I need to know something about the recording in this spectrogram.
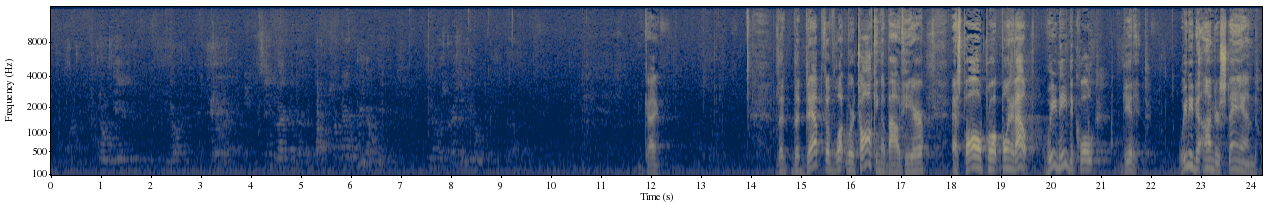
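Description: A man preaches with animation through a microphone in a large hall, his voice quiet at first and then loud and emphatic.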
